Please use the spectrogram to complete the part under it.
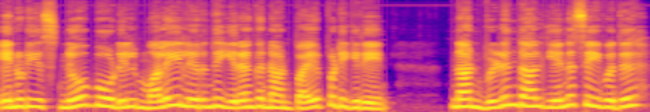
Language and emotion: Tamil, fearful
